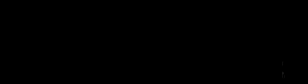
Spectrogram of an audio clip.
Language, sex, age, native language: Icelandic, male, 9, Icelandic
